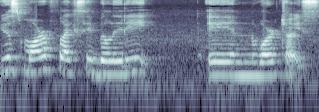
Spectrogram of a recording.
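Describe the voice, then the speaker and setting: Over noticeable background noise and audible room echo, a speaker with an Indonesian accent goes at a very slow pace with ordinary pitch variation. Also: woman. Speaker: university student. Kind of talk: class assignment interview.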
